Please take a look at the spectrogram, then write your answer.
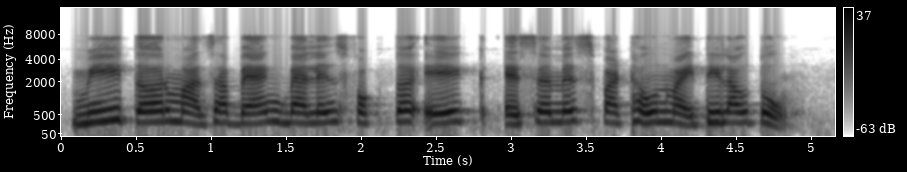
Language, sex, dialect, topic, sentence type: Marathi, female, Varhadi, banking, statement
